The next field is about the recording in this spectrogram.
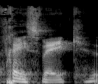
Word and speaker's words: Vreeswijk: Det är ju så här, om man säger Cornelis Vreeswijk så är det någon som rättade till Freisvik som han själv sa en gång.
